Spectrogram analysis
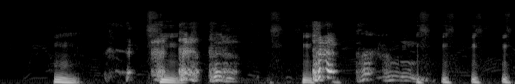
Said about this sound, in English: This cough wouldn't leave me alone, my God.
